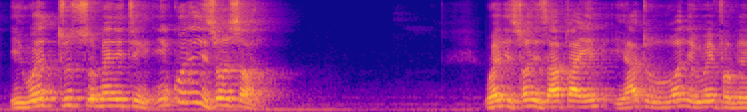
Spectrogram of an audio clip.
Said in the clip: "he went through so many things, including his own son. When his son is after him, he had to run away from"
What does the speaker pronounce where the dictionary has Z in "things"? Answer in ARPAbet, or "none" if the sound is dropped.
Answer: none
